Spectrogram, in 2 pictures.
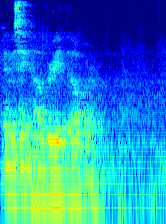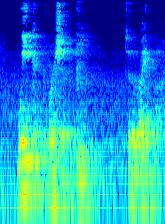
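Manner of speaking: low and limp to show weak worship; deflated hush. Real, not acted. Preacher mocking a sleepy congregation, softly deflated.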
